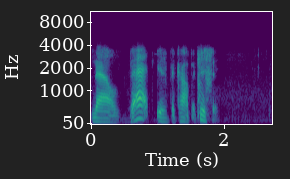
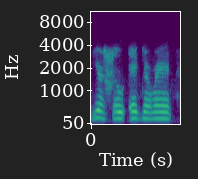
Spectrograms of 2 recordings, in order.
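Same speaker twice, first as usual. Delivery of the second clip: high, scornful voice of offended women; scolding women; 6 semitones higher than usual. Retold or imitated. Women on the panel scolding a careless dude, high and scornful. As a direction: scold him like the whole room is on your side. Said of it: "the women gonna be like".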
